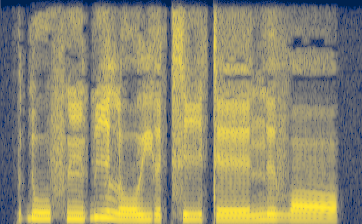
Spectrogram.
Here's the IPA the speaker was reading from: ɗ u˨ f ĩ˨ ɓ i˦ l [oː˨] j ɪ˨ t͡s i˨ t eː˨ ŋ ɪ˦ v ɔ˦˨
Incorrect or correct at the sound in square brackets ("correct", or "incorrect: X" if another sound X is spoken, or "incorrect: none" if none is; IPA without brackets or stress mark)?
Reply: correct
